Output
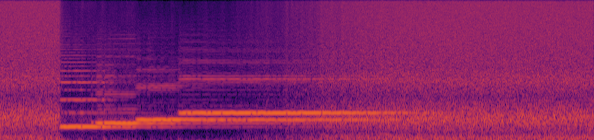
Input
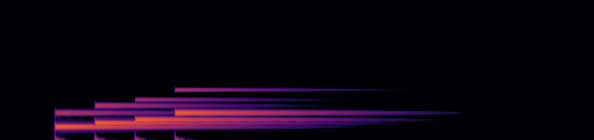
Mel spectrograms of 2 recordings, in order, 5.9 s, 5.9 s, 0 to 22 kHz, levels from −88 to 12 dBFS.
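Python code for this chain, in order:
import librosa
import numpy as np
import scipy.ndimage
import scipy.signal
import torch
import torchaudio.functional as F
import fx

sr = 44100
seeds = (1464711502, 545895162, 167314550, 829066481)

p1 = fx.halfwave_hold(x, sr)
p2 = fx.low_shelf(p1, sr, hz=350.0, db=-10.5)
p3 = fx.notch(p2, sr, hz=730.0, q=12.0)
p4 = fx.comb_fb(p3, sr, f0_hz=260.0, decay_s=0.23, harmonics='all', damping=0.0, mix_pct=50)
p5 = fx.echo_feedback(p4, sr, ms=97, feedback_pct=51, wet_db=-5.5)
p6 = fx.granulator(p5, sr, seeds[0], grain_ms=100.0, per_s=20.0, spray_ms=100.0, spread_st=0)
p7 = fx.quant_dither(p6, sr, seeds[1], bits=6, dither='triangular')
p8 = p6 + F.gain(torch.from_numpy(p7), -11.0).numpy()
p9 = fx.curve_eq(p8, sr, hz=(100.0, 240.0, 640.0, 1300.0, 2000.0, 3000.0), db=(0, -10, 3, -13, -5, -9))
p10 = fx.env_flatten(p9, sr, amount_pct=100)
y = F.gain(torch.from_numpy(p10), 1.5).numpy()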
